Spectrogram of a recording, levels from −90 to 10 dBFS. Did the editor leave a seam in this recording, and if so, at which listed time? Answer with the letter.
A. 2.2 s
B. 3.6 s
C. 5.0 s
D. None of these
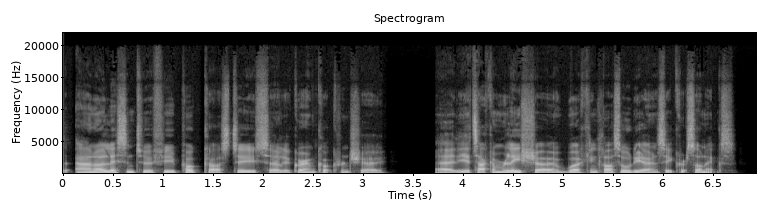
A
